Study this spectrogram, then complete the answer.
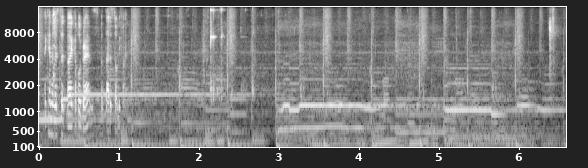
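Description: Coffee drips and gurgles through a V60 pour-over dripper, a quiet, close patter of irregular drops and liquid trickles with faint clinks, with no talk over it.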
